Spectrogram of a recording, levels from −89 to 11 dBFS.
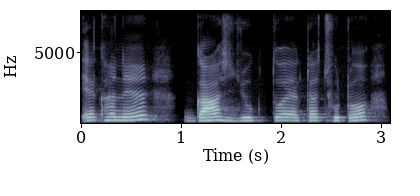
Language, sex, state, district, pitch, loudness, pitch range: Bengali, female, Tripura, West Tripura, 220 Hz, -19 LUFS, 215-235 Hz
